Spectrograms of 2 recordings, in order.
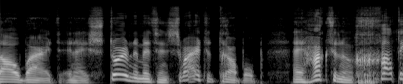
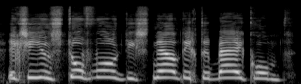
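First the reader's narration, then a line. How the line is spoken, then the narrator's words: Cheering shout. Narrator (Dutch): riep Anna juichend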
